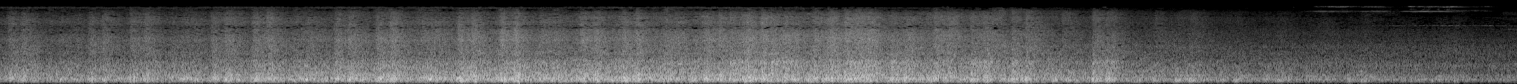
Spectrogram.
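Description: A train running past on nearby rails, its wheels clattering over the rail joints in a regular rhythm. It is loud for most of the stretch and eases off over the last few seconds as it moves away.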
